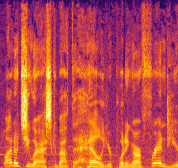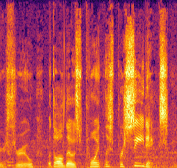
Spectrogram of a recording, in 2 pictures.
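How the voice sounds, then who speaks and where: An actor playing a hot-tempered but protective young man who talks gruffly and swears in an audio roleplay. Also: medium pitch, very animated, soft background music, lightly acted. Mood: angry. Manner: gruff, swearing, quick to snap. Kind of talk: ASMR roleplay acting.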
